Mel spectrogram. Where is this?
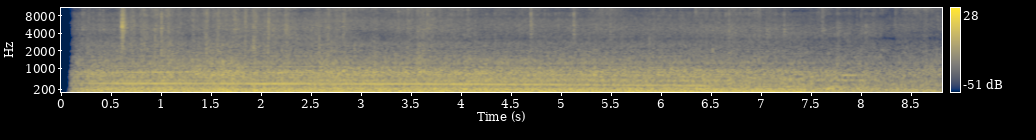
on a bus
